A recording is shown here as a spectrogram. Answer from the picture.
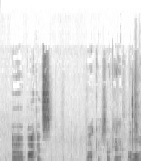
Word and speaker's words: Bacchus: Bacchus, okay.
